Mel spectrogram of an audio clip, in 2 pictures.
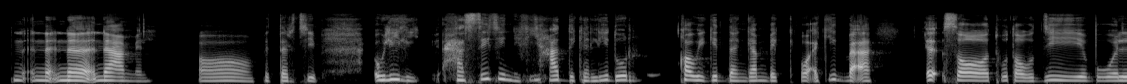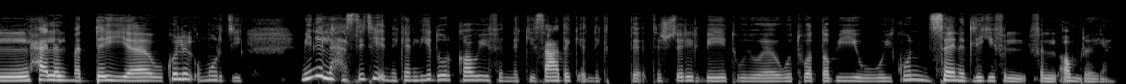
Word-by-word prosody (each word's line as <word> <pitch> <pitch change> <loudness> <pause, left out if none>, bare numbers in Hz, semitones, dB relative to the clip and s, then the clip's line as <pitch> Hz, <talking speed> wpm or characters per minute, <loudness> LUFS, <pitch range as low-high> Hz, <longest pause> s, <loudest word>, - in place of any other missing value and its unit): ن 190 - -4
ن 185 0 0
ن 185 -1 +6
نعمل 170 -5 +4 0.5
آه، 165 -2 -3
بالترتيب. 165 -1 -5 0.6
قولي 210 +4 +4
لي، 170 -5 -8 0.3
حسّيتِ 235 +6 +1
إن 225 -5 0
في 200 +6 -8
حد 195 -3 0
كان 170 -1 -6
له 195 +4 -2
دور 195 -2 -1 0.4
قوي 200 -3 +4
جدًا 175 -2 -2
جنبِك 175 0 -4
وأكيد 175 +3 -4
بقى 170 -2 +5 0.6
إقساط 185 - +3
وتوضيب 180 +1 -2
والحالة 175 +4 +4
الماديّة 175 0 +3
وكلّ 175 +10 +1
الأمور 200 -5 -3
دي، 160 -3 -8 0.6
مين 285 +10 +4
اللي 275 -5 +6
حسّيتِ 235 +5 -2
إن 180 -10 -2
كان 185 +2 -4
ليه 200 +4 -3
دور 210 -1 -1
قوي 195 -1 -1
في 170 - -10
إنِك 155 -1 -13
يساعدِك، 175 +2 +1
إنِك 145 0 -11 0.2
ت 150 - -5 0.2
تشتري 170 +4 -4
البيت 160 -1 -4
و 155 - -10 0.4
وتوضّبيه 160 0 -4
ويكون 155 +8 -5
سانِد 175 -2 +4
ليكِ 165 0 -2
في - - -9
ال 140 -3 -4
في - - -9
الأمر 140 +1 -2
يعني؟ 130 -1 -9
175 Hz, 140 wpm, -24 LUFS, 165-195 Hz, 0.6 s, ن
